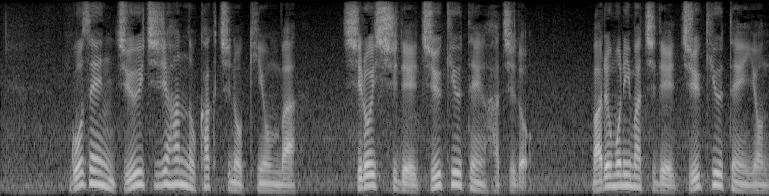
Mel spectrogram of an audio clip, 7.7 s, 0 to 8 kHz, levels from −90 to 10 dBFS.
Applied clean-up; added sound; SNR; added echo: none; none; none; none.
